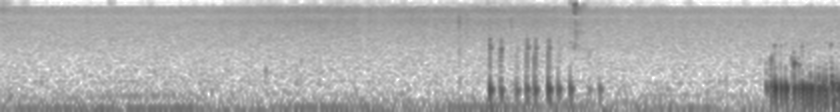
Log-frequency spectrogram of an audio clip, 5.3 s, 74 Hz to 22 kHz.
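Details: Low gurgling rumbles in two short bursts over a quiet background: hunger stomach growling (borborygmi) from a totally empty stomach during a self-recorded 24-hour fast.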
